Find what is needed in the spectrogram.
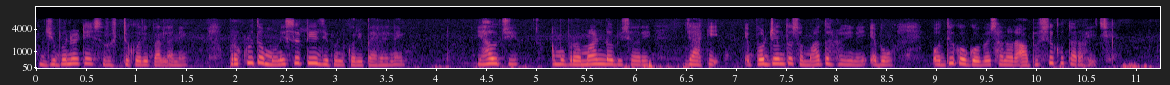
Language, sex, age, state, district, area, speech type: Odia, female, 18-30, Odisha, Nabarangpur, urban, spontaneous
